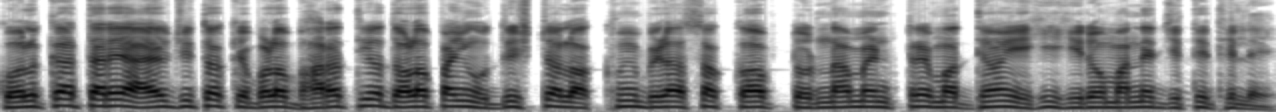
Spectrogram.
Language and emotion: Odia, neutral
